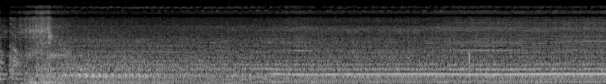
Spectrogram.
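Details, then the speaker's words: 2000 Honda Prelude in cold weather after power steering fluid change with Bar's Leaks: engine catches and idles, then a steady thin squeal holds; still squeaky. "still pretty squeaky I think you probably hear that"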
